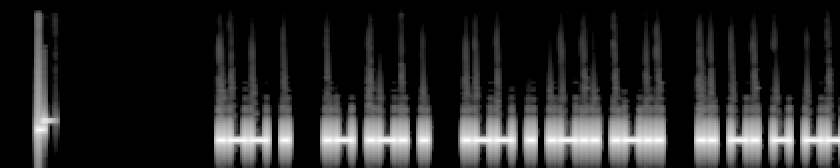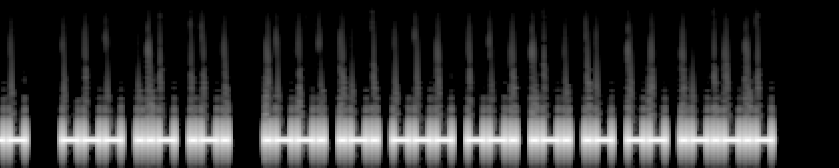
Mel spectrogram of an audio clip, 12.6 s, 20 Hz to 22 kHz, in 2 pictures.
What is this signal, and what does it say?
Morse code, heard as a keyed tone, about 32 wpm, 700 Hz. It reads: WE ARE WELL INTO OUR PROGRAM.
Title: Sentences from Top 1000 Words - Review Part 5 - 30wpm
